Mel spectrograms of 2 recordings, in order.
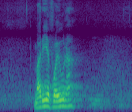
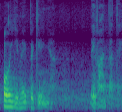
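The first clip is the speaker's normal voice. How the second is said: softer and softer, ending in a whisper; hushed tender Jesus voice; 4 semitones lower, 8 dB quieter than usual. Acted. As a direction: wake a sleeping child gently. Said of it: "mira la ternura de Jesús".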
